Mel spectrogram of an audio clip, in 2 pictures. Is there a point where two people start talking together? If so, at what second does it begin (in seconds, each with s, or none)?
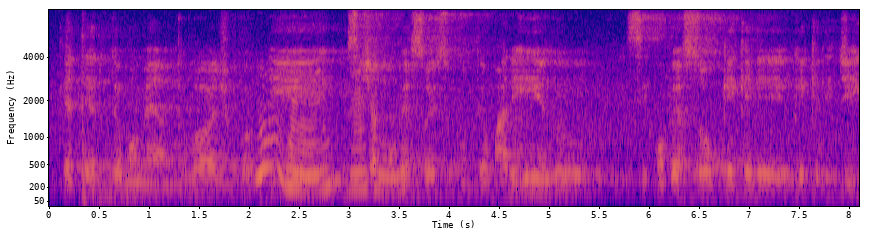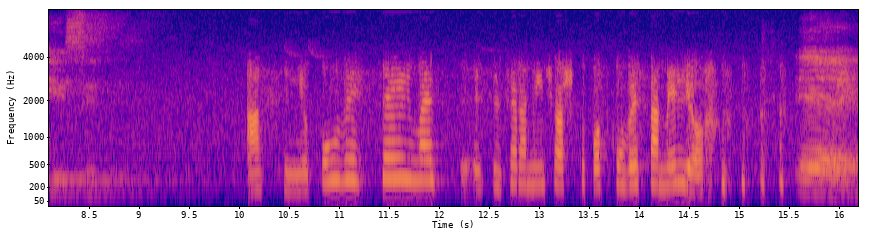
2.3 s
